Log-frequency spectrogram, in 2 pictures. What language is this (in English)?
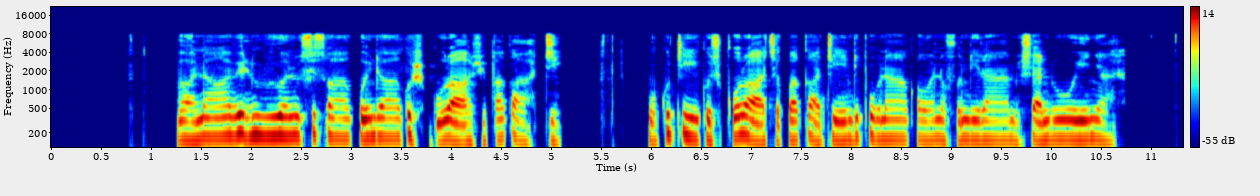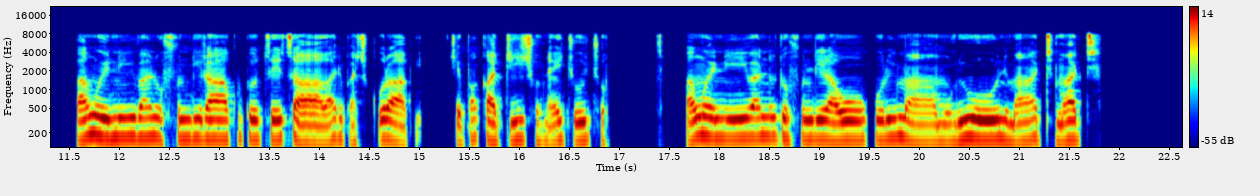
Ndau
